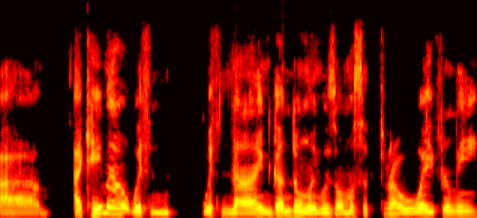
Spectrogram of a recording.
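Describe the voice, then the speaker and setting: A man with a Philadelphia accent, fairly high in pitch, moderate pace, lively intonation. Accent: Philadelphia American English. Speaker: podcaster, community volunteer. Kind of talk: podcast interview answer. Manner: soft-spoken.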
